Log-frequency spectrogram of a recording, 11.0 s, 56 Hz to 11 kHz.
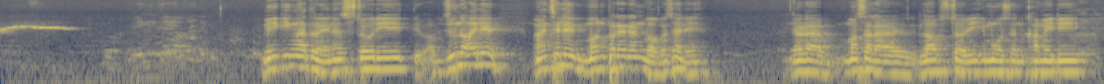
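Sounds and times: short rising whistle: 0.0 - 0.9.

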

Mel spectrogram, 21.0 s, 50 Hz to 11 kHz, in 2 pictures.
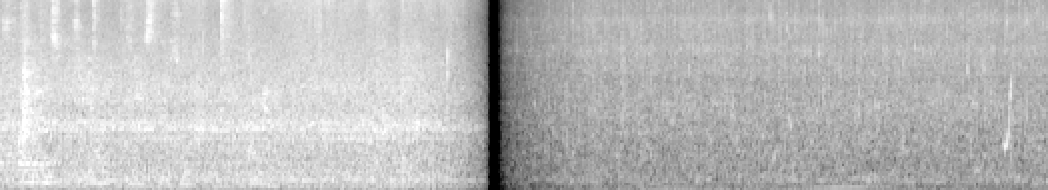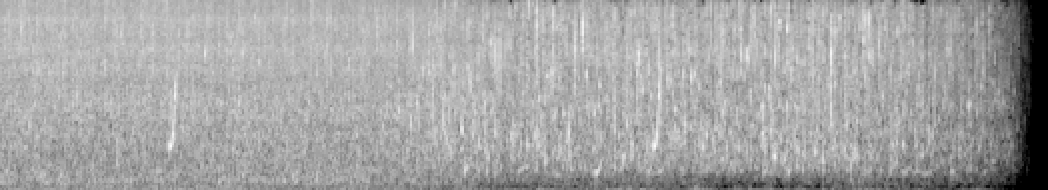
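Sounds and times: flowing water rushing: 0.0 - 20.8
rising water drop plinks: 6.5 - 13.0, 13.6 - 20.7.

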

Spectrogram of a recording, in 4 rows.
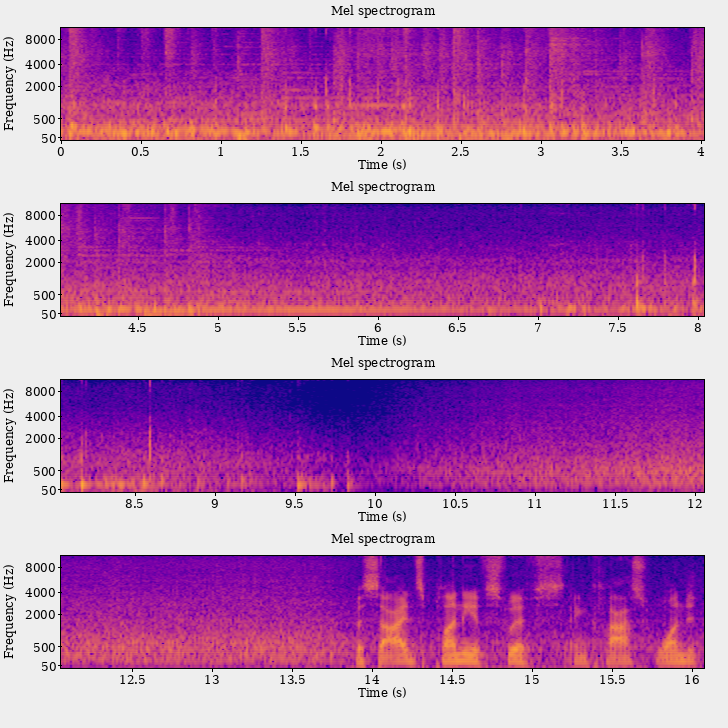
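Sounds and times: whitewater rushing: 0.0 - 16.0.

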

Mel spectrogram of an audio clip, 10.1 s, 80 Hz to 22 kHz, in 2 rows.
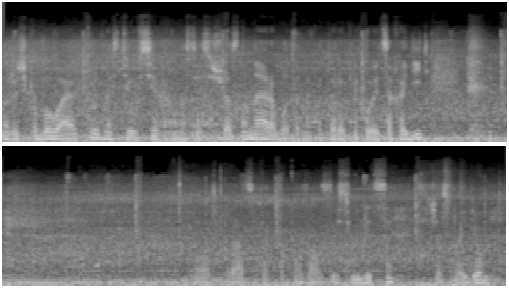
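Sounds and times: rumble of traffic: 0.0 - 10.0.

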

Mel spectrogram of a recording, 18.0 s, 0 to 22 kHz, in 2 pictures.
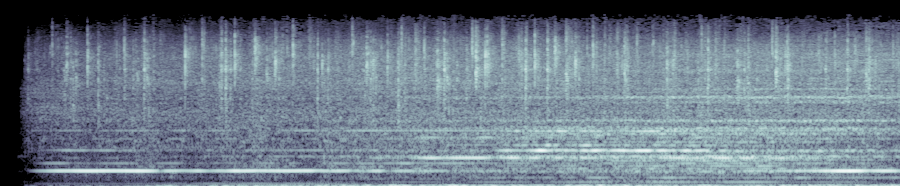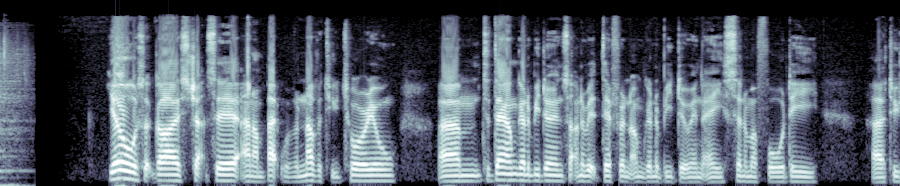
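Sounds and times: dense rain-like crackle: 0.2 - 9.4
long held synth note: 0.2 - 9.4
higher synth notes: 0.4 - 9.4.

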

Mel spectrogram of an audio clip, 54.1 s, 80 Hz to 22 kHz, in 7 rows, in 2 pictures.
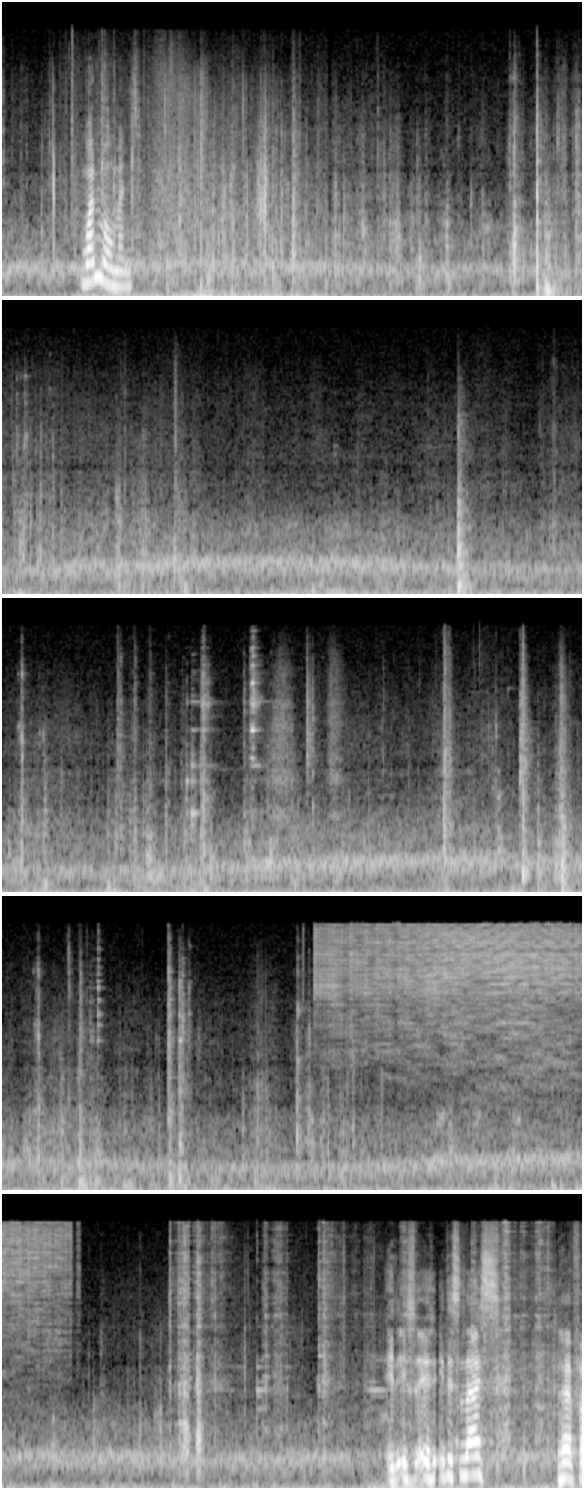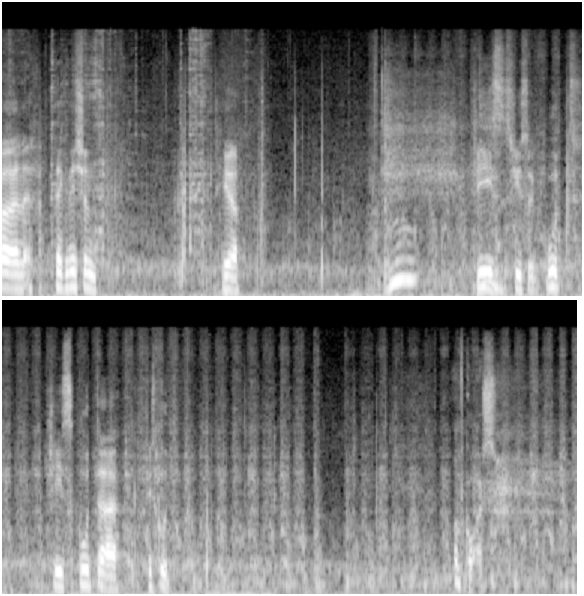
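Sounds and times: steady low hum: 0.0 - 54.0
metal tools clinking and scraping: 17.8 - 19.7, 33.2 - 36.2, 37.3 - 40.2
hiss: 27.3 - 32.0, 43.7 - 45.0.

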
